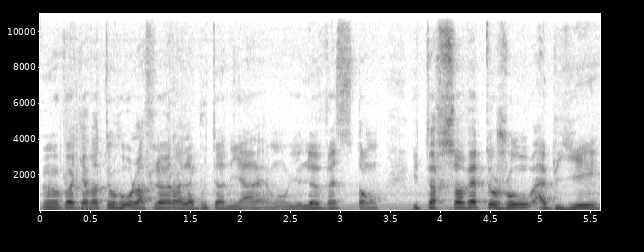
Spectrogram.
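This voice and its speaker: A man speaks at medium pitch with fairly even intonation and a fairly slow pace. Noticeable background noise runs underneath. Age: 70s. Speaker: singer. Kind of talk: casual chat.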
